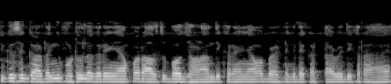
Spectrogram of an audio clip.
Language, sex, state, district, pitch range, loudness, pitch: Hindi, male, Delhi, New Delhi, 120-130 Hz, -17 LUFS, 125 Hz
